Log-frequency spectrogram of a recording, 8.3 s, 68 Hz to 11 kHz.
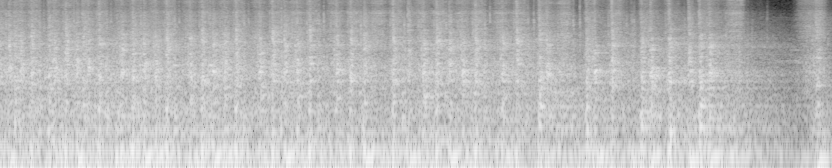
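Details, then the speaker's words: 1926 Seagrave city service ladder truck, 1013 cu in "F" six-cylinder, first start in at least 10 years after long storage, only battery and carburetor fuel added: loud, lumpy, stumbling run, missing on one or two cylinders. "just got it running it's missing on one or two cylinders but we haven't done anything to this engine just put a battery on it and put some gas to the carburetor and fired it up"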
